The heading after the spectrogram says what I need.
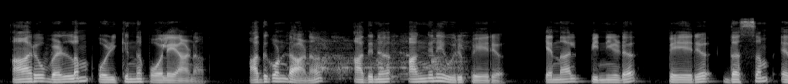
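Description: From 2.79 to 4.9 s, a second device's playback re-enters the microphone, causing feedback echo between two devices: ringing repeats roughly a fifth of a second apart, about 13 dB below the speech.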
